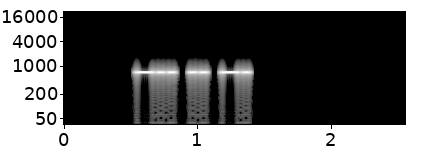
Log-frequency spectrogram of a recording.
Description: Morse code, heard as a keyed tone, about 30 wpm, 700 Hz. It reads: DIN
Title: Top Three Letter Combinations in Words 30wpm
